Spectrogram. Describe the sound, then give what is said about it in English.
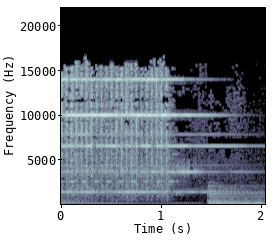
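A telephone ringing: a loud, steady electronic ringtone with bright tonal harmonics. It breaks off briefly partway through, then resumes, with no voices. “That's fine. Was that my phone or yours?”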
